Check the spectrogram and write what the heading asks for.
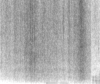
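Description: Crinkled kraft paper shred rustling as a handful is stuffed into a bubble mailer.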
